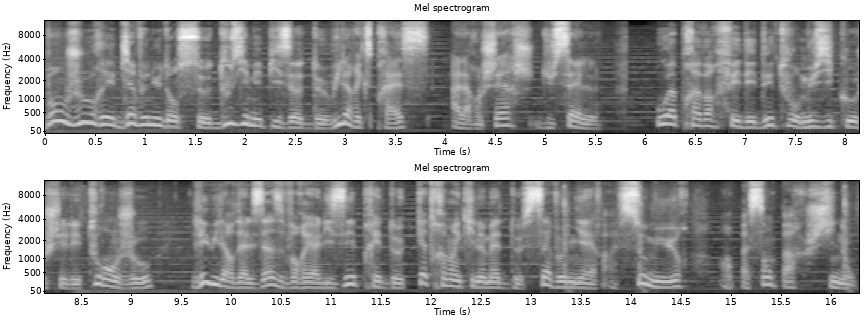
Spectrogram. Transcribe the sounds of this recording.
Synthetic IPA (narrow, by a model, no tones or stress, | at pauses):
bɔ̃ʒuʁebjɛ̃vənyd̪ɑ̃səd̪uzjɛmepizɔd̪ːəwilœʁɛkspχɛs | alaʁəʃɛʁʃd̪ysɛl | uapχɛavwaʁfɛd̪ed̪et̪ʰuʁmyzikoʃelet̪uʁɑ̃ʒo | lewilœʁd̪alzas̬vɔ̃ʁealizepχɛd̪əkat̪χəvɛ̃kʲilɔmɛt̪χd̪əsavɔnjɛʁa̰sɔmyʁ | ɑ̰̃pasɑ̃paʁʃino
